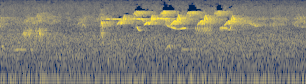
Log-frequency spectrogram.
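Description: Birds calling: a quick run of about six short, falling chirps starting about a second and a half in, with a few fainter chirps before it, over a steady background hiss.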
